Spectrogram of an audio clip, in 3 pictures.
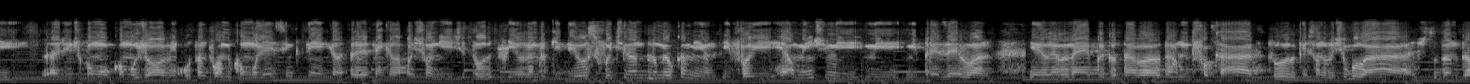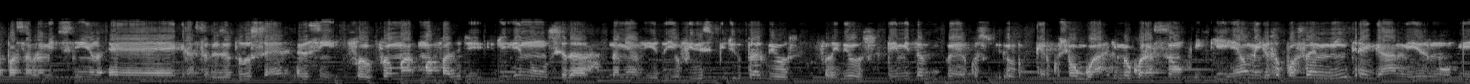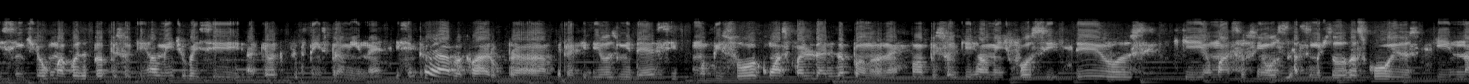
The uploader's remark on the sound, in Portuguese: por vídeochamada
